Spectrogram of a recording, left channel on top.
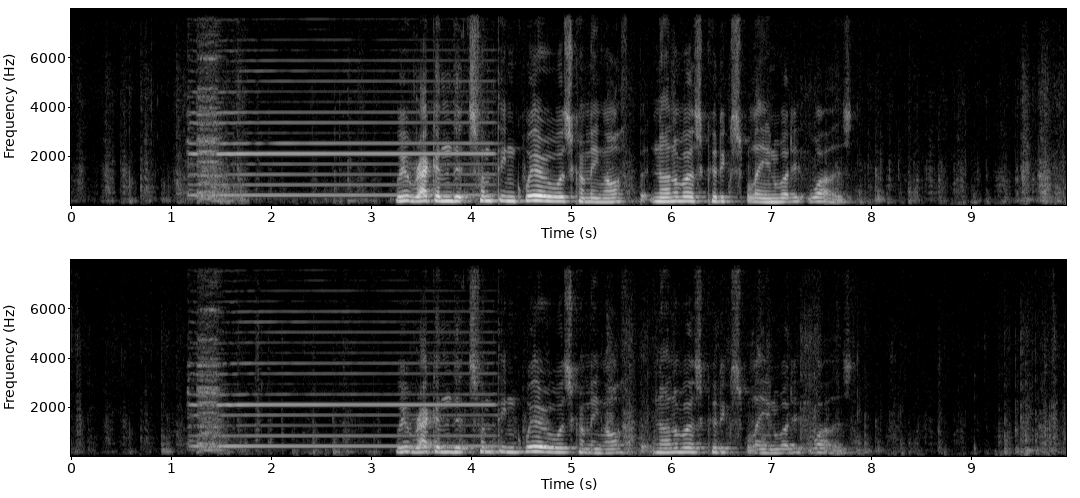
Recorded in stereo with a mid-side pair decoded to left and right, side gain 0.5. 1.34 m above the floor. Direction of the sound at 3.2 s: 45° left.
